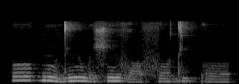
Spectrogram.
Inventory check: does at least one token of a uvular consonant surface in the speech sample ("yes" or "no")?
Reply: no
